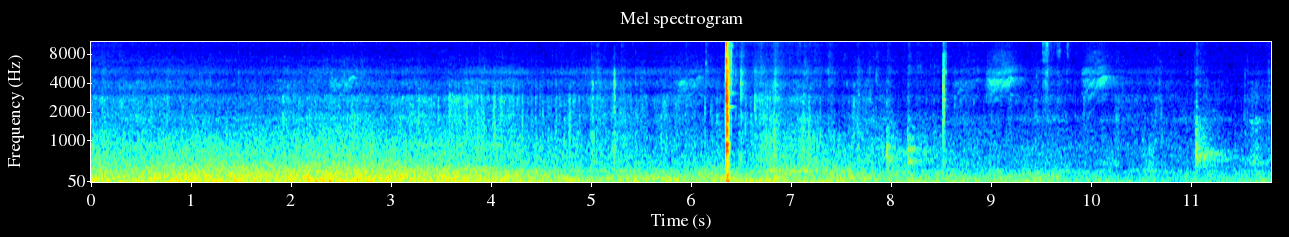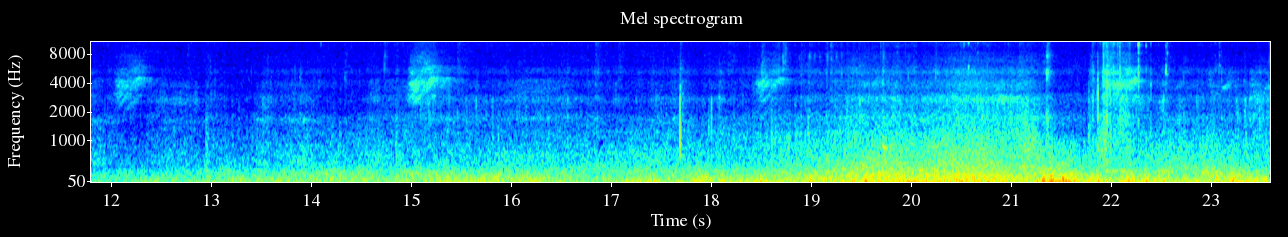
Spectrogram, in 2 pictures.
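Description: Wind rushes and rumbles past, loud at times.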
